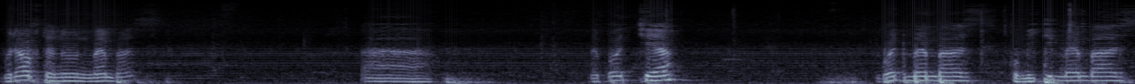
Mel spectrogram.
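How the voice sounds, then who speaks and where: A man's voice: a little high, fairly even intonation, slow, pauses often, breathy edge, faint music behind. A man speaking as treasurer, greeting the members formally with hesitant fillers. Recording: tinny, phone-like event recording.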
